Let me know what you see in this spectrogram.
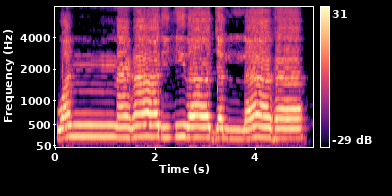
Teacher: والنہار، را باریک ہے، اذا یہ الف مدہ ہے، ایک الف تک کھینچ لیں گے۔ اذا جلاها، لام مشدد بھی ہے اور لام پہ کھڑا زبر بھی ہے، اس لیے آپ نے اس کو جماؤ کے ساتھ ایک الف تک کھینچ کر پڑھنا ہے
